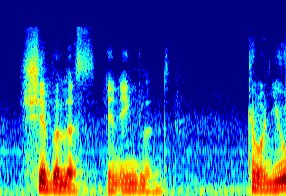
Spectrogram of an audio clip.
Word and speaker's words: shibboleth: And he would say, Sibboleth. Ha ha, you're not a Jew, you can't say shibboleth, and they'd be killed. This is from Milton, where many men were put to death for want of well pronouncing shibboleth.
